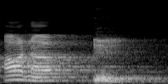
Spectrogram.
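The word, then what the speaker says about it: honour: अब देखिए एच, एच के लिए कभी भी प्रोनाउंसिएशन कभी आ आता है, जब आ आएगा तो एच साइलेंट होगा उसके लिए जैसे आर, ऑनर, ऑनेस्ट।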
